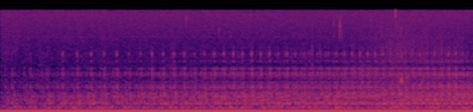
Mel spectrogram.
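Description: A small DC motor runs at maximum speed, giving a faint, steady low hum with a fine rapid mechanical rattle throughout and no variation.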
